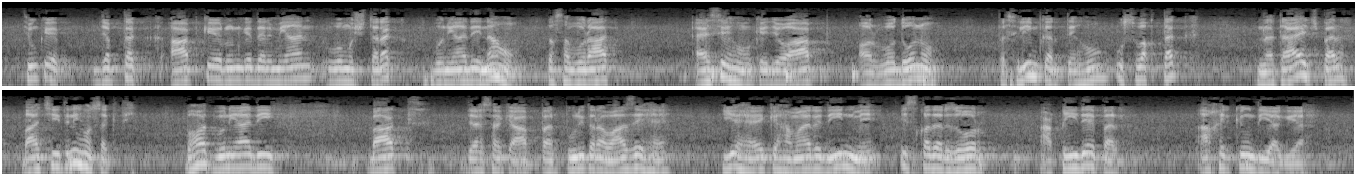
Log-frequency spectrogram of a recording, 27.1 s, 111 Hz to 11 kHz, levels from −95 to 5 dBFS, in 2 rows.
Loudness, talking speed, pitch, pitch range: -19 LUFS, 140 wpm, 145 Hz, 135-165 Hz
